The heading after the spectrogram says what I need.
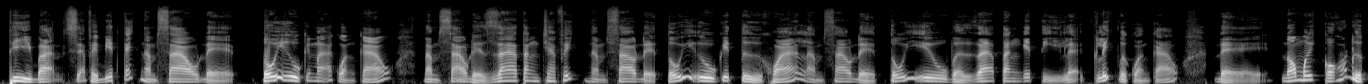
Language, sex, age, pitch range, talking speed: Vietnamese, male, 20-39, 105-160 Hz, 215 wpm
